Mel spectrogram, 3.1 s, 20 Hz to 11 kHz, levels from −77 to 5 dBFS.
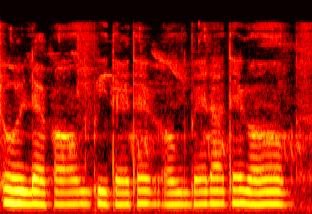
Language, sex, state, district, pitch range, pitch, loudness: Chakma, male, Tripura, Unakoti, 180-190 Hz, 185 Hz, -16 LUFS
